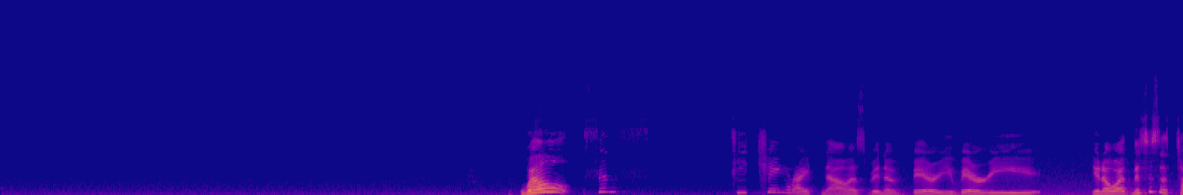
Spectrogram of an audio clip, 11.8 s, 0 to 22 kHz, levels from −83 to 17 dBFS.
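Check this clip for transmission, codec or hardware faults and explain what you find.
Two faults appear, both from the automatic gain control acting on speech.

From 5.2 to 6.06 s, automatic gain falling occurs. The control judges the input too loud and cuts gain by about 4 dB. Voice and background sink together.

From 7.64 to 10.51 s, automatic gain rising follows. The input drops by about 14 dB, and the control slowly restores about 11 dB. Voice and room noise swell together.

Around 5.5 s the talker moves relative to the microphone, which is not a system fault.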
